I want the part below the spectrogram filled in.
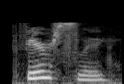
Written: fiercely

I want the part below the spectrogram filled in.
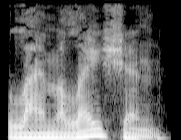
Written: lamellation

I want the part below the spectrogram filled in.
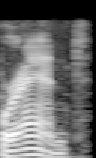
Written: brant

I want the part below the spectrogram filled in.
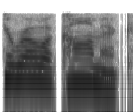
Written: heroicomic

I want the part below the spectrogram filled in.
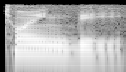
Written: Toynbee

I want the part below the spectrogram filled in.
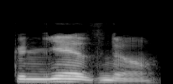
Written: Gniezno

